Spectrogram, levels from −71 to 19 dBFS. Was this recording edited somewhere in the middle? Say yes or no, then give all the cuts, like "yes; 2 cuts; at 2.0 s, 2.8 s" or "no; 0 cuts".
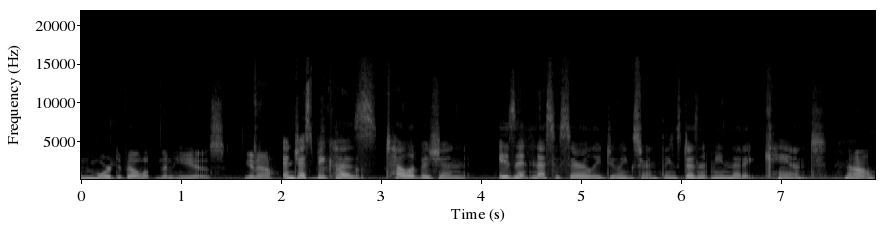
no; 0 cuts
